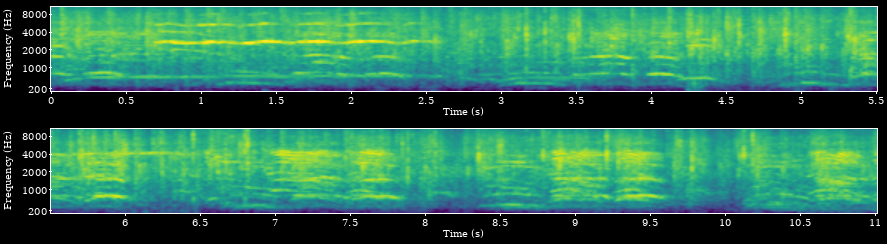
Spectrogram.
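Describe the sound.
A concert crowd cheers and shouts loudly over steady applause after a band's song, a dense wash of many voices and clapping that holds strong for about eleven seconds.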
